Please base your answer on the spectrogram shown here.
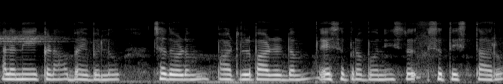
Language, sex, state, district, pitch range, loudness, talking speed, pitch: Telugu, female, Andhra Pradesh, Guntur, 225-240 Hz, -16 LUFS, 120 wpm, 230 Hz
